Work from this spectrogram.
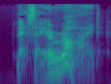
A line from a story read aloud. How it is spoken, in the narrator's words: said Ephraim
